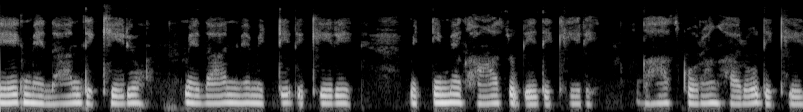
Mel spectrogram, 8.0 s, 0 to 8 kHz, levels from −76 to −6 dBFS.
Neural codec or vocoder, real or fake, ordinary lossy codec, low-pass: none; real; Opus, 64 kbps; 7.2 kHz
